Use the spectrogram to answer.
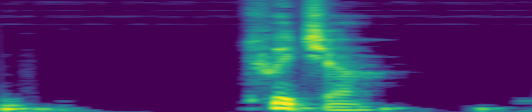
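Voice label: "twitcher", Australian English; pronunciations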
